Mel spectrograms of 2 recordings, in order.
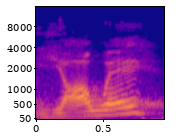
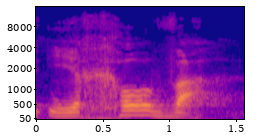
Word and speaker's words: Yehovah: It's also, some people pronounce it Yahweh, which is incorrect because there's not a W sound in the Hebrew alphabet. So it is Yehovah.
